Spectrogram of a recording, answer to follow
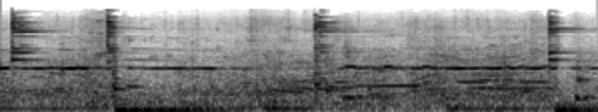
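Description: Festival float hayashi music: a high bamboo flute holds one steady note while sharp metallic strikes come about every half second, over crowd voices. A low rumble comes in about half a second in.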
